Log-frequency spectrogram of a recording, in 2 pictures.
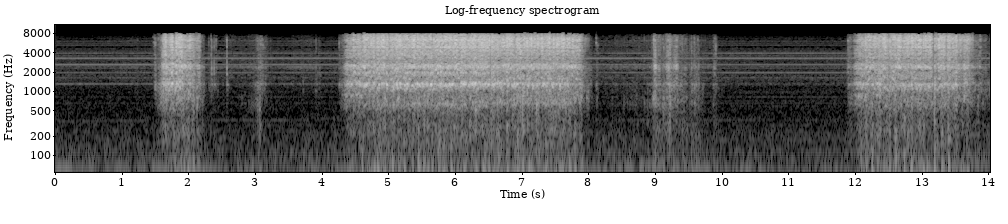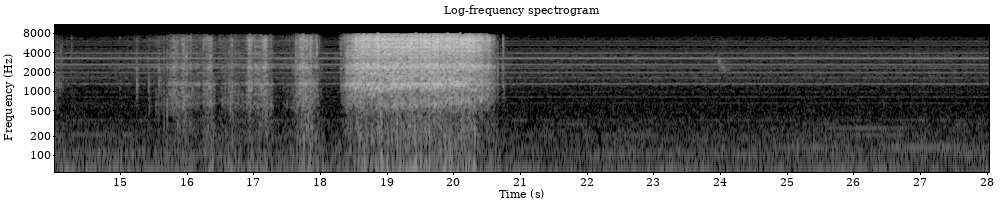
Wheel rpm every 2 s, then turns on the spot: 20, 10, 130, 130, 10, 20, 100, 10, 10, 120, 20, 0, 0, 0.
0-2 8-10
